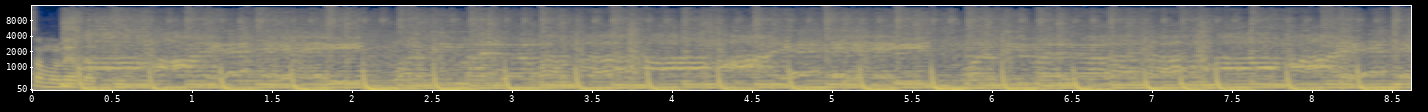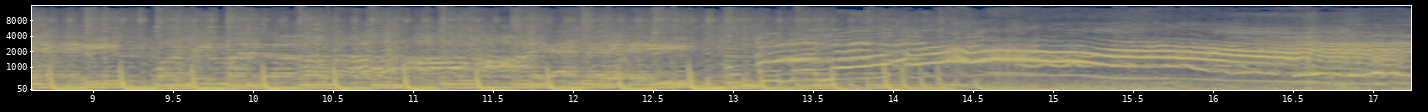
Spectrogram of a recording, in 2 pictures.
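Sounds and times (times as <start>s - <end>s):
speech: 0.0s - 3.0s
steady rhythmic musical beat: 0.0s - 14.5s
woman screaming in long wavering wails: 13.2s - 17.2s.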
